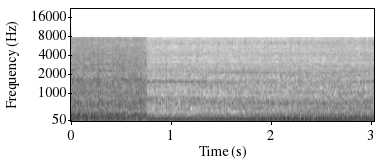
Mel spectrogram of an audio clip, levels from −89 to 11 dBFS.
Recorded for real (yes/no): yes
